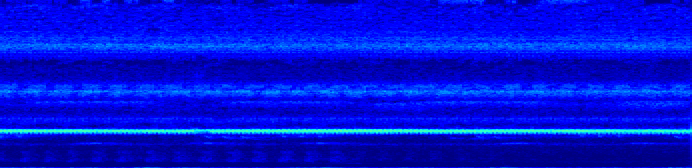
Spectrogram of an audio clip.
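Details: Night chorus made up mainly of crickets: a continuous high-pitched ringing trill runs throughout, while rapid rows of pulsed chirps repeat in a lower voice across the first three seconds.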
